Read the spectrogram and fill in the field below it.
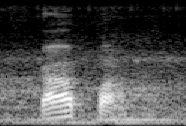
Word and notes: kapa: Serewen

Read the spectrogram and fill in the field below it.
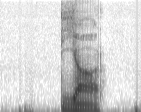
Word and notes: dijɑr: Vafsi

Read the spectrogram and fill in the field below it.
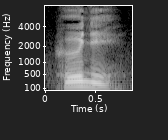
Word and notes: hwwzi: apatani

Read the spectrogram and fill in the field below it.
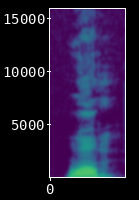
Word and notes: wom: mpur

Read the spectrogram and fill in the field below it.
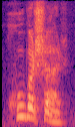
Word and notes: xubaʃar: Xyzyl

